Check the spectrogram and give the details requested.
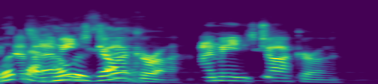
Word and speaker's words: chakra: go in depth it's it's pronounced chakra going to Indian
